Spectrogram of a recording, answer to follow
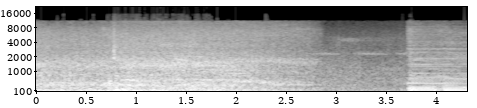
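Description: A car pulling away, its engine and tyres giving a steady rumble that fades out over about three seconds. Music starts abruptly near the end.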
